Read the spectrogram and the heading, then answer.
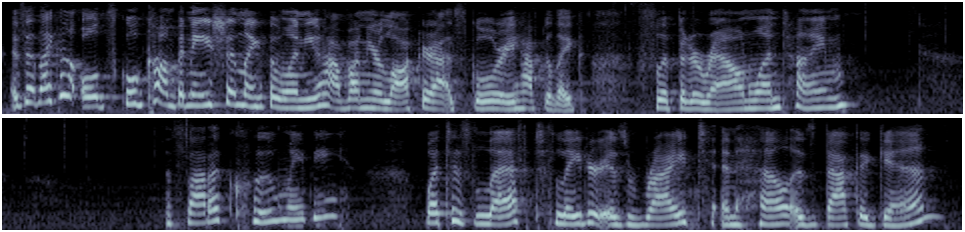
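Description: A woman's voice: a little high, lively intonation, a little slow. Chatty woman gaming streamer with scratchy voice. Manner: chatty, thinking aloud. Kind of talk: let's play commentary.

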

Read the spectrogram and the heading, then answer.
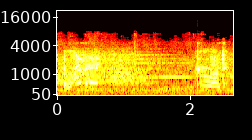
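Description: A woman's voice: mid-range voice, animated, very slow, dull audio, noisy background. A woman voicing a cool artificial intelligence in a video game, clipped and impassive. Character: cool female artificial intelligence guiding an agent. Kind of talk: video game assistant announcements.

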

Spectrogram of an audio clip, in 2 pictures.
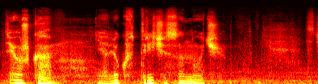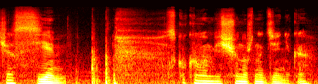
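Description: A man's voice: on the low side, slow pace, pauses often, noisy background. An actor playing an irritable newlywed man woken early, curt and sarcastic in a naturalistic audio drama. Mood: groggy, annoyed.

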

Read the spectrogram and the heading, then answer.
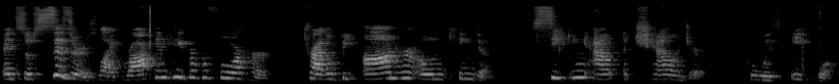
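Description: A woman's voice: a little high, animated, normal speed, sharp tone. A young woman reading a storybook aloud expressively for children, indoors in a kitchen, recorded from across the room. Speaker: children's read-aloud teacher. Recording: roomy echo, mic at a distance.

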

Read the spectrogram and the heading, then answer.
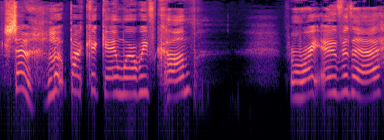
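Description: Older woman, rambling walking commentary, slightly high voice, outdoor camera mic. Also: a little slow, sharp tone, no echo. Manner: rambling, conversational, self-correcting asides. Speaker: walking vlogger. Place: open hilly fields outdoors. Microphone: handheld camera mic while walking.

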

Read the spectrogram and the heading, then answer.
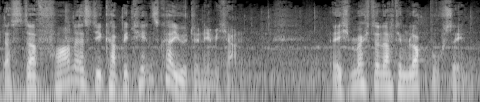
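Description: Gentleman explorer, courteous and resolute, lively pitch swings, audio drama with noisy ambience. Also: moderate pace. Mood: calm, determined. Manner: polite, decisive. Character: determined, composed gentleman adventurer leading a polar expedition. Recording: clear outdoor background noise.

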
